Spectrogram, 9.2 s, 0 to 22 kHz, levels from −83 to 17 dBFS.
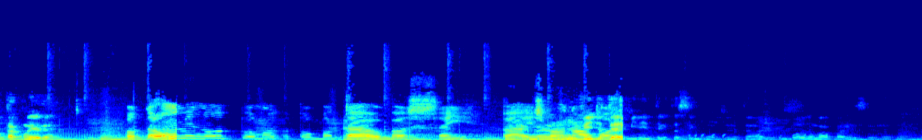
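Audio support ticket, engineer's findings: Sudden gain jump, 1.77 s to 3.44 s: gain setting likely applied with no ramp, so digital level steps between adjacent samples. Sound and noise floor drop together by about 16 dB, then return just as abruptly at 3.44 s.

Sudden gain jump, 6.22 s to end of clip: likely another unramped gain change or bit shift. Level falls about 24 dB in a single sample, sound and background alike, and stays down to the end.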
